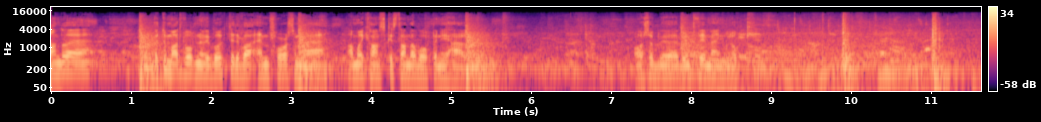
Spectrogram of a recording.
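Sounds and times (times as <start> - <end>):
speech: 0.0 - 5.6, 7.3 - 9.1
faint murmuring voices: 0.0 - 11.6
car door slams as people get into a car in Los Angeles in the evening: 9.9 - 10.2, 10.9 - 11.3.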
